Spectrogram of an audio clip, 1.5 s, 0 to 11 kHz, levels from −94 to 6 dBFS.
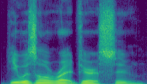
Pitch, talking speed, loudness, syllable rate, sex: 100 Hz, 245 wpm, -14 LUFS, 5.2 syllables/s, male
